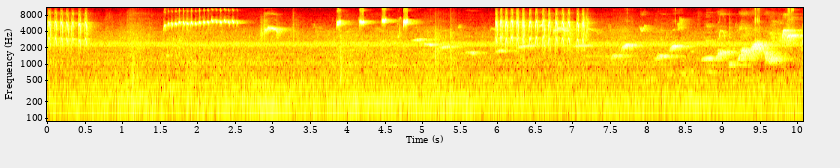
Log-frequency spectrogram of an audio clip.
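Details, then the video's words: Sunbird song used as a lure to make caged birds respond: high buzzy trills, thin whistled notes and quick descending chirps in bursts, a steady thin tone running underneath. "SUARA KOLIBRI NINJA GACOR FULL TEMBAKAN DIJAMIN BURUNG MANAPUN PASTI LANGSUNG RESPON NGOTOT"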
